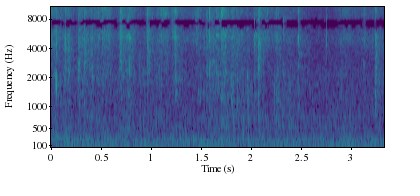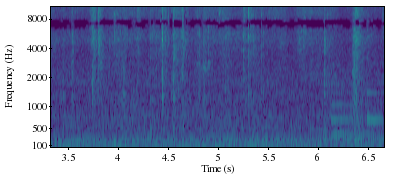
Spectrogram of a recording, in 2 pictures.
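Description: Two puppies play-wrestling on newspaper: irregular light clicks and rustles of paws scrabbling on the paper over a low steady hum.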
